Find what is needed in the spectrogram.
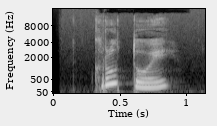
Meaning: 1. steep 2. abrupt, sharp 3. drastic 4. thick 5. tough; strong 6. important 7. cool, excellent
- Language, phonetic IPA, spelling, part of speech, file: Russian, [krʊˈtoj], крутой, adjective, Ru-крутой.ogg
